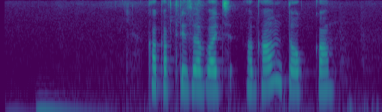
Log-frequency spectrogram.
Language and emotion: Russian, neutral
